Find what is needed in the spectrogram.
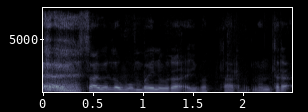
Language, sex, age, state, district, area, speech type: Kannada, male, 45-60, Karnataka, Koppal, rural, spontaneous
